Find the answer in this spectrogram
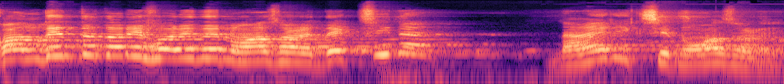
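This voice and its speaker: With a Noakhali accent, a man speaks at an extremely high pitch with very wide pitch swings over noticeable background noise. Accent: Noakhali Bengali regional dialect. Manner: scolding, accusing.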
